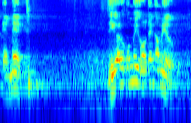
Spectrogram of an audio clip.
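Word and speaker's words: אמת: Se pronuncia emet.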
